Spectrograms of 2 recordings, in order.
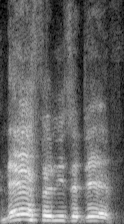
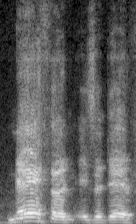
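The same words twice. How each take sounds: First: It is shouted. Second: It is said loudly.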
